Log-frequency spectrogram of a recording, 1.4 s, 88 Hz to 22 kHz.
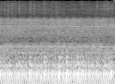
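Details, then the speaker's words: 2007 Toyota Prius Mk2 1.5 VVTi hybrid, recently bought used, idling on jack: steady low rumble with uneven puffing chuff from exhaust blowing at a rear joint; to be sealed with exhaust gum paste and reassembled. "is where the blow noise is coming from so i'm just going to seal it up and open it up seal it up with some glue gum exhaust base and then stick it back together"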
